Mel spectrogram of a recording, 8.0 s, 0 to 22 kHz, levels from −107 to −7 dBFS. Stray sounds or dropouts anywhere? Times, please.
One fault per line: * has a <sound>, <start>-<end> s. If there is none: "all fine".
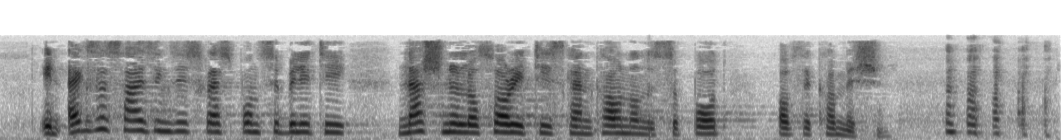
* has a laugh, 7.1-7.9 s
